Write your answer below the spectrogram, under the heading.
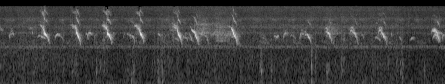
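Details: Baby chickens on a farm: sharp, high chirps spaced roughly half a second apart, some loud and some softer, over a low constant hum.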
